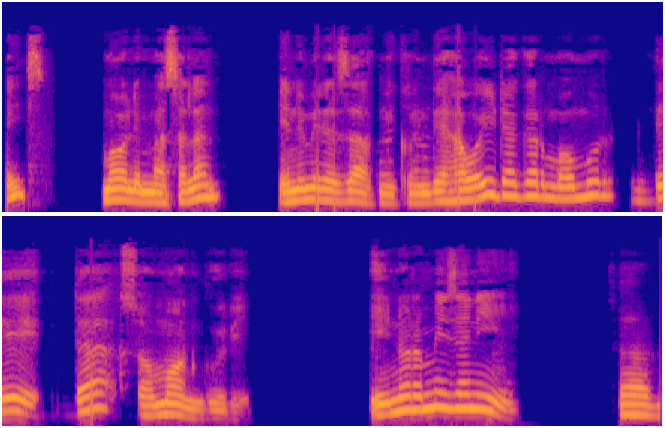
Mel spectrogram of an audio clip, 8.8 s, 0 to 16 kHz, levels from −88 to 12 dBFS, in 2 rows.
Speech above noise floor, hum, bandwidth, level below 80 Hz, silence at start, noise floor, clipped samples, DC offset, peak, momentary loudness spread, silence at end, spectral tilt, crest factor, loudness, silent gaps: over 77 dB; none; 10.5 kHz; -48 dBFS; 0.05 s; under -90 dBFS; under 0.1%; under 0.1%; 0 dBFS; 11 LU; 0 s; -6 dB/octave; 14 dB; -14 LUFS; 0.38-0.67 s, 1.52-1.84 s, 4.13-4.19 s, 6.12-6.85 s, 8.05-8.45 s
